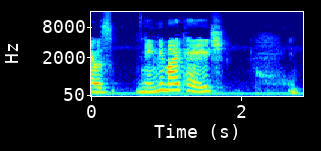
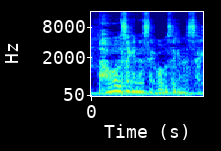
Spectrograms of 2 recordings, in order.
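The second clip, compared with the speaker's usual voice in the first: whisper; 13 dB quieter, much faster than usual. Real, not acted. Losing her train of thought.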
